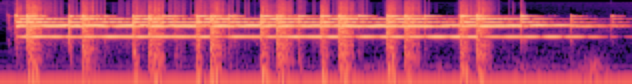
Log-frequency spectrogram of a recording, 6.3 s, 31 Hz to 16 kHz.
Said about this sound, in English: tell us about the bell that you rang there. Tell me its history. Well, all I know about it is that my father had it before I was born. His father had it before that. I think my father picked it up around 1904.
